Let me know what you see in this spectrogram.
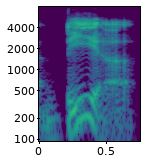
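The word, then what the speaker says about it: Bea: gonna go with uh beia from hunk Papa B B B yeah yeah it's B like like B Arthur that's a fan favorite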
